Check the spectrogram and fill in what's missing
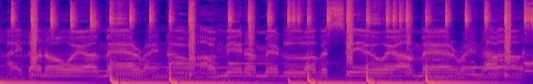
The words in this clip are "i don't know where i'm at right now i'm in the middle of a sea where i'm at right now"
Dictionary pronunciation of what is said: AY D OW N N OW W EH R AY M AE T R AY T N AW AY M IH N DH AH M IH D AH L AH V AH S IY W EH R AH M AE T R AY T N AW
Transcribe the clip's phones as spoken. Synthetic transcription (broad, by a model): AY D OW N N OW W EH R AY M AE R AY T N AW AY M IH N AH M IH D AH L AH V AH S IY W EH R AH M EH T R AY T N AW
